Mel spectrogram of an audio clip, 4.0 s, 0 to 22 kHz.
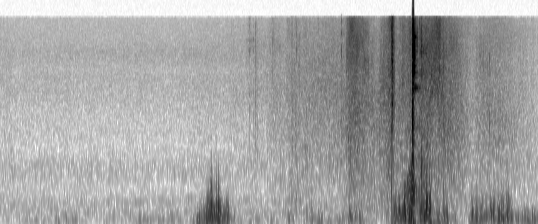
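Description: Golf driver swung and striking a teed ball at about 100 mph clubhead speed: a brief rising whoosh, then a sharp crack of impact about three seconds in. A low thud comes about a second and a half in.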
